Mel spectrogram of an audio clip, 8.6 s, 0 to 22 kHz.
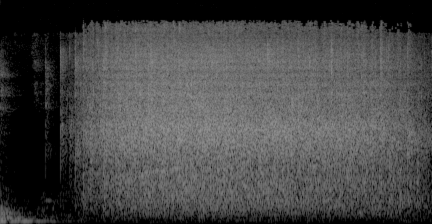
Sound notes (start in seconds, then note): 1.2 audience cheering and applauding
